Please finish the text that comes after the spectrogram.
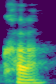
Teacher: स्पर्श व्यंजन कंठस्थ ध्वनि, अघोष तथा महाप्राण ध्वनि है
